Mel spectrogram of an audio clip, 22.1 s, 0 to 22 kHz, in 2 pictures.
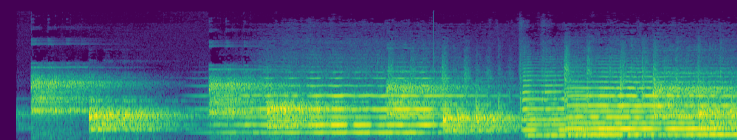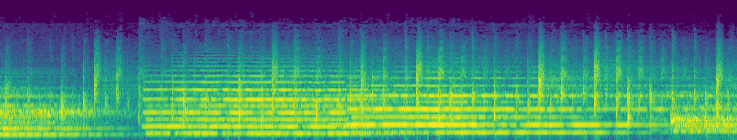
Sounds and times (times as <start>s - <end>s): Trombone: 4.0s - 11.5s, 13.1s - 22.1s.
